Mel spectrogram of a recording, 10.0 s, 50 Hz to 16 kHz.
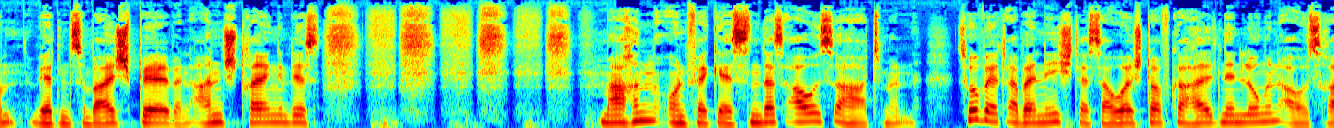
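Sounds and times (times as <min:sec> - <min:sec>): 
speech: 0:00.0 - 0:09.9
quick sharp breaths drawn in through the nose: 0:02.4 - 0:04.6.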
